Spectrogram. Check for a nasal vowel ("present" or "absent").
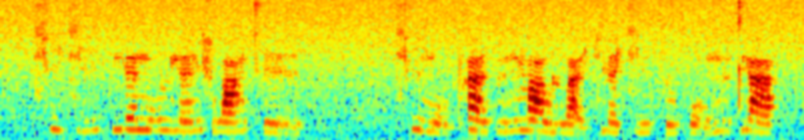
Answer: absent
